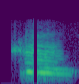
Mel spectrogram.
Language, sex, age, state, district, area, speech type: Odia, female, 60+, Odisha, Gajapati, rural, conversation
